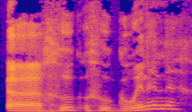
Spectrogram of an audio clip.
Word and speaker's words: Huguenin: Huguenin? Am I pronouncing that right, Martin? – That sounds good to me.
